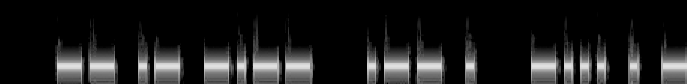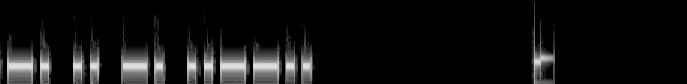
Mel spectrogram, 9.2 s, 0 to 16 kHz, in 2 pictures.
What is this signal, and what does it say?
Morse code, heard as a keyed tone, about 21 wpm, 700 Hz. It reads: MAY WE BEGIN?
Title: Sentences from Top 1000 Words - Review Part 1 - 22wpm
